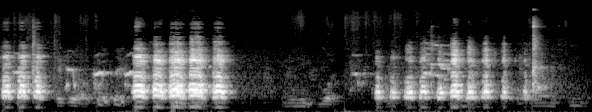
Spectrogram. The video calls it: Geese Honking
